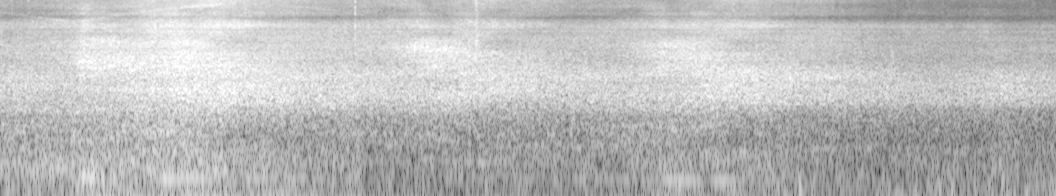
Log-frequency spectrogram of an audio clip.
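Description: Road traffic passing close by: one vehicle's engine rumble and tyre noise swell loudest about one to three seconds in, and more vehicles go by after it over steady traffic noise.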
